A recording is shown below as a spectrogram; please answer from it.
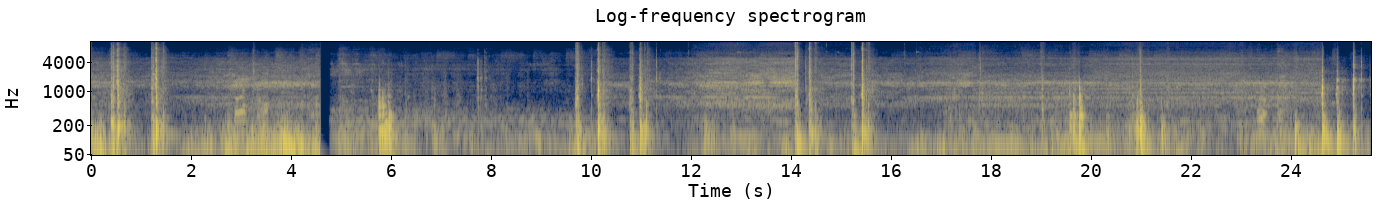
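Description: Sharp wooden knocks and chops ring out irregularly as wooden boards are whacked together to build two small 13 by 13 planter boxes, the loud impacts spaced across a steady background with some talk.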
